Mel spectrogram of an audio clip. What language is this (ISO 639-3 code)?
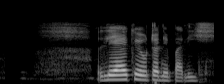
nep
